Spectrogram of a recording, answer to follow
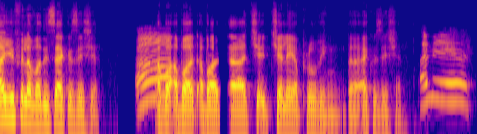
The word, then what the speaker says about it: Chile: or with the canals with the correct uh pronunciation Chile uh approves the Microsoft Activision Blizzard acquisition not child all right it's Chile or Chile one of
